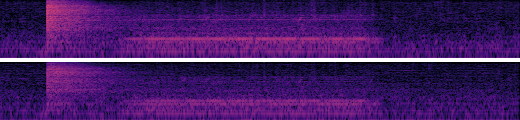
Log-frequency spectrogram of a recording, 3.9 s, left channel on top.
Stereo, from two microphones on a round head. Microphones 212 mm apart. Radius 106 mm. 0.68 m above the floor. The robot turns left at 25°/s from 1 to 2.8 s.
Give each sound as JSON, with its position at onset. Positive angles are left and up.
{"t": 0.4, "sound": "a clap", "side_deg": 40, "distance_m": 0.8}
